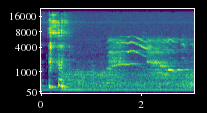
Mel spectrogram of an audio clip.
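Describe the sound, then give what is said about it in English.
After a brief sharp burst of noise, a woman in a film scene lets out a shrill, wavering scream that trails downward, heard faintly over a steady low electrical hum; the character Karen screams while attacking her mother. “I was just too busy laughing at her screaming.”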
